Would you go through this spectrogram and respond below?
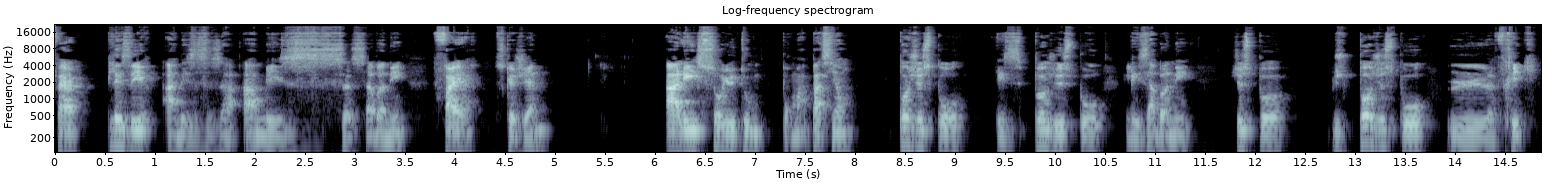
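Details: French-speaking male who has stuttered throughout childhood; stuttering appears with anxiety, excitement and stress, and he tries to ignore it while filming: stuttering.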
